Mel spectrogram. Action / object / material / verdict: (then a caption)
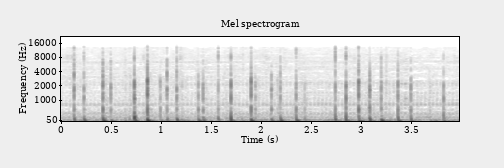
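scrape / textured plastic book cover / plastic / none. Long nails scratch rapidly across the holographic, scale-textured plastic cover of a notebook-sized book. The result is a quick series of short, dry, crisp scratches and taps, each with a soft low thump and a bright edge that dies away almost at once.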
